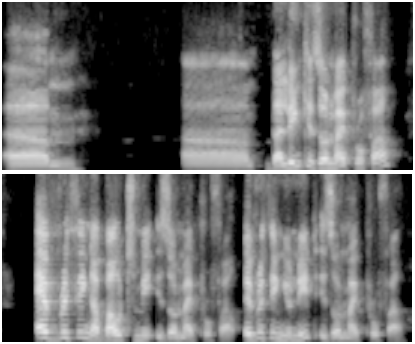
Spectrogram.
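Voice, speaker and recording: A woman with a lowish, slightly mellow, sing-song voice pitches an online business in a casual livestream at a moderate pace. She addresses viewers head-on and coaxes them through repetition.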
